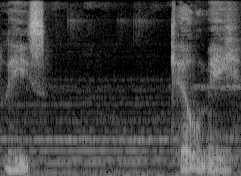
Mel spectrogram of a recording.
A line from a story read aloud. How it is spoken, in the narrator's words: he wheezed, his pleas reverberating in my mind and reaching my ear simultaneously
